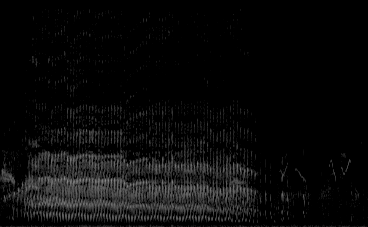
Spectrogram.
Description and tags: squeaks from actual birds (Coot, Great Reed Warbler, Little Grebe) which may remind a toy.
